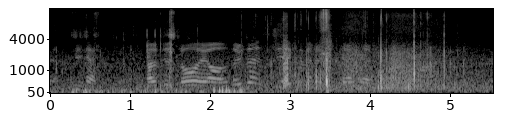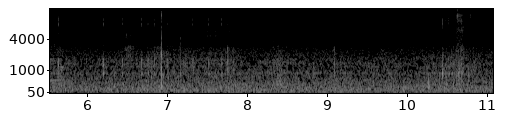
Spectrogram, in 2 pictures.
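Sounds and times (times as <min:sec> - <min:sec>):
sharp clicks and crackles: 0:00.0 - 0:07.9
faint outdoor background: 0:00.0 - 0:11.0.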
